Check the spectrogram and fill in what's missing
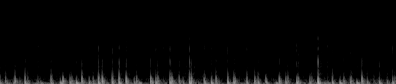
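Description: Fingertips rapidly tap the mesh textile upper of an empty gray high-top sneaker close to the mic. The result is a dense, irregular run of short, muffled thumps that sit mostly in the low end, with almost no ring and no bright content.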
